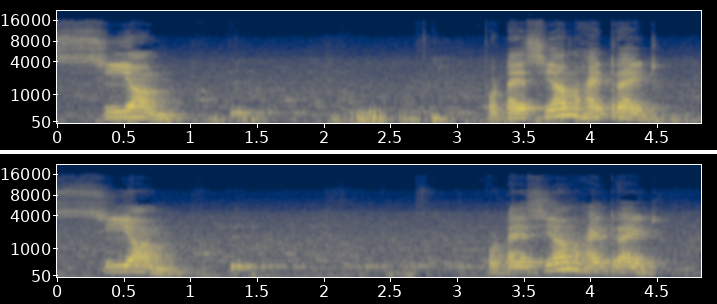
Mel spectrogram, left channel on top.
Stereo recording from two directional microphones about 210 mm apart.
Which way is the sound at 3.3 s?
40° left (ahead or behind).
